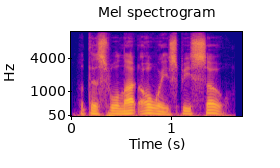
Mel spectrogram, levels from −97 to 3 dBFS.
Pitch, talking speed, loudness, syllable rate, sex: 100 Hz, 245 wpm, -17 LUFS, 5.3 syllables/s, male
